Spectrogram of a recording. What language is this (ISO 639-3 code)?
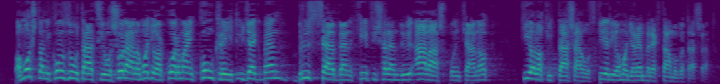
hun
